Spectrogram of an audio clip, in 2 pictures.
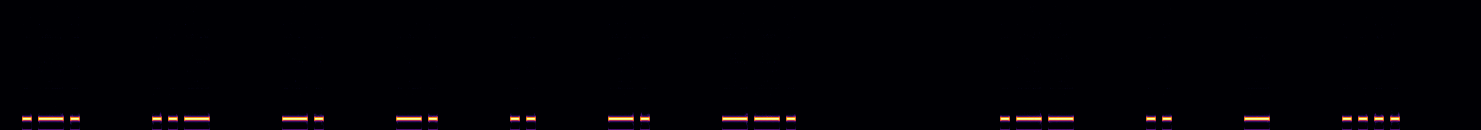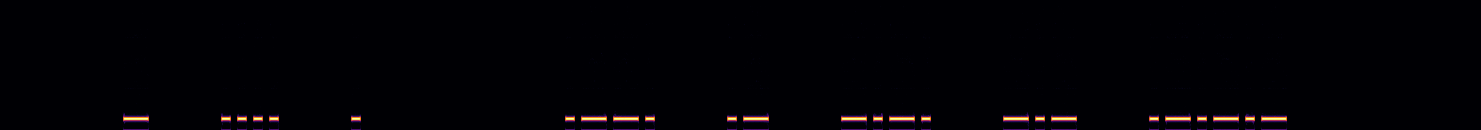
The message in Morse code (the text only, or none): RUNNING WITH THE PACK.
